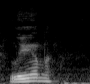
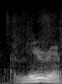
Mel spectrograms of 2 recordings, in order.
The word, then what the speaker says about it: Lirim: Liam Amadovsky. Lirim Amadovsky is a little bit more properly pronounced.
